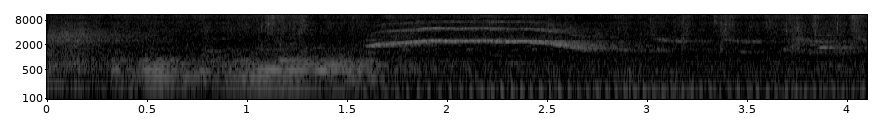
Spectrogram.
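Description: A long-tailed macaque gives one quiet, high-pitched call, lasting about a second and rising then falling in pitch, around the middle.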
